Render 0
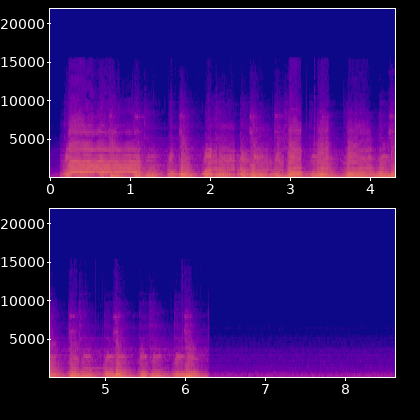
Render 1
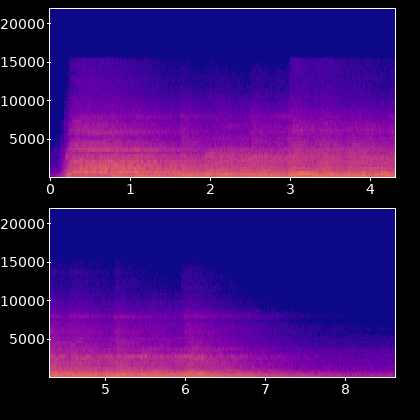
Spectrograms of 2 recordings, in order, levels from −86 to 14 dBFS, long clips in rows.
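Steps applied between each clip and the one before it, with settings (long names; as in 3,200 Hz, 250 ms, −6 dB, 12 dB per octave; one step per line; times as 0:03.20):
dense smooth reverb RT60 4.3 s, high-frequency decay 0.85×, DRR −8.5 dB
level −7.5 dB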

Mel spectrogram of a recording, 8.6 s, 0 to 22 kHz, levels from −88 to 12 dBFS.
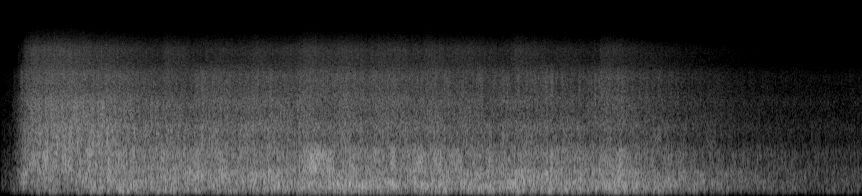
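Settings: cochlear-implant simulation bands 8
level −2 dB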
